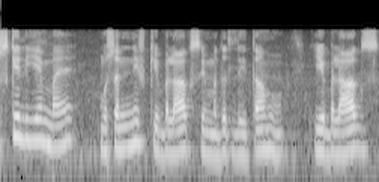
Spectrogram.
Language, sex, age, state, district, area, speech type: Urdu, male, 18-30, Delhi, North East Delhi, rural, spontaneous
